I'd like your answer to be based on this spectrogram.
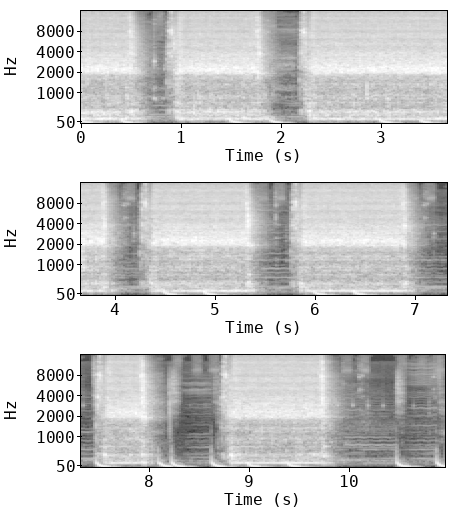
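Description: A food processor pulses cauliflower into rice, giving about six loud motor bursts of roughly one to two seconds each, separated by short pauses, with chopping and rattling in the bowl.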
